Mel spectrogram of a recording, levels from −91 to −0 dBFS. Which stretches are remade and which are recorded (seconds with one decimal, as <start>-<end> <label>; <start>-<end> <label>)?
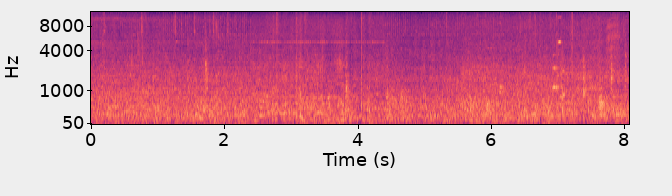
0.0-2.4 recorded; 2.4-4.4 remade; 4.4-8.1 recorded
